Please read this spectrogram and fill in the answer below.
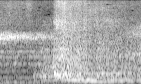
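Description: Action-film background score: loud dramatic music with held tones that swells a little under a second in, with low sustained notes and a noisy surge underneath.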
